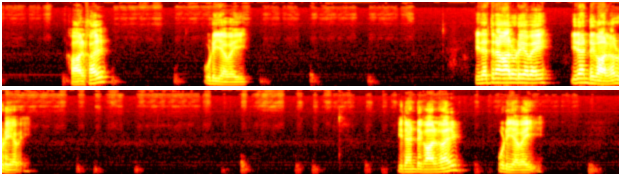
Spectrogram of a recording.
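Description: A man speaks slowly and clearly, close by, in short phrases with pauses.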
